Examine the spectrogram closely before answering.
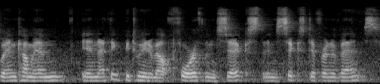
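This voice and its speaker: Over noticeable background noise, a woman talks at a fairly quick pace in a fairly low pitch. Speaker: interviewer. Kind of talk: interview questions.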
